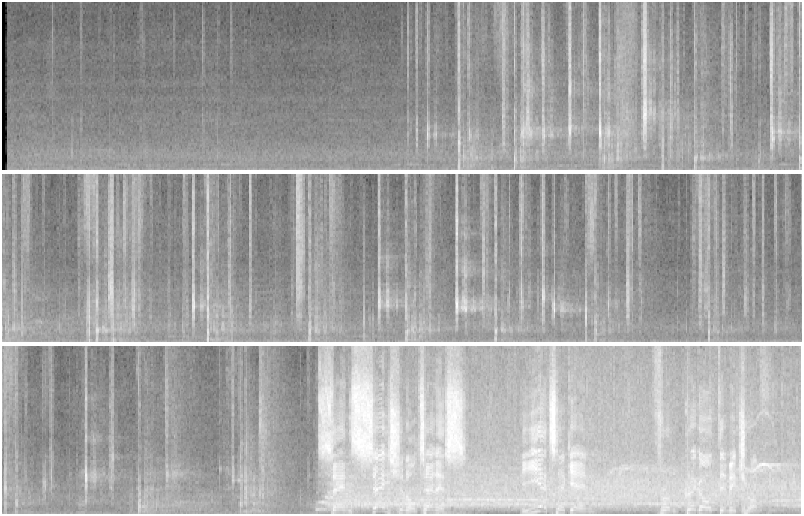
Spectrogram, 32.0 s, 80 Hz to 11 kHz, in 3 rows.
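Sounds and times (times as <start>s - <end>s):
arena background: 25.5s - 31.9s.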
